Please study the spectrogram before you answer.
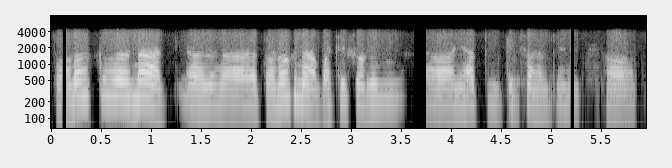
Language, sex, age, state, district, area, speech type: Goan Konkani, male, 30-45, Goa, Canacona, rural, conversation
